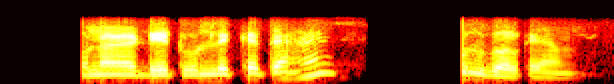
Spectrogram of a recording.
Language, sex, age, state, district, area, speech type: Santali, male, 18-30, West Bengal, Birbhum, rural, conversation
